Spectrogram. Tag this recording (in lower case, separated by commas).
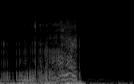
zipper (clothing), domestic sounds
